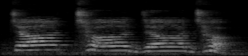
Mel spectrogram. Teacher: stop और fricatives के characteristics एक साथ होते हैं कि घर्षण भी करती है और अचानक से छोड़ी जाती है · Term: एफ्रिकेट्स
